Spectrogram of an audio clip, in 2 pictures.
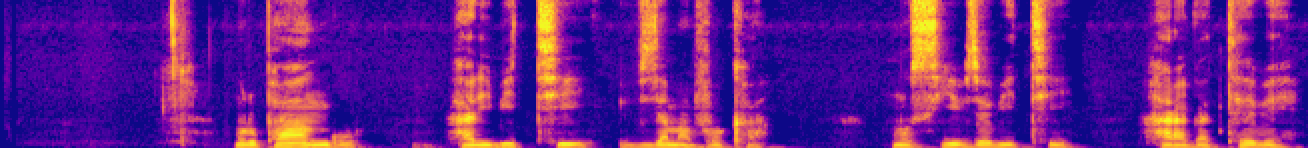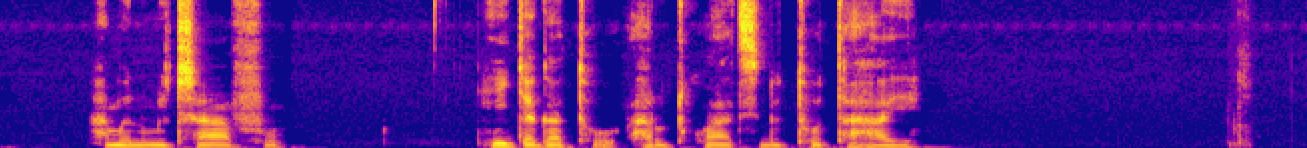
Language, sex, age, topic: Rundi, male, 25-35, education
